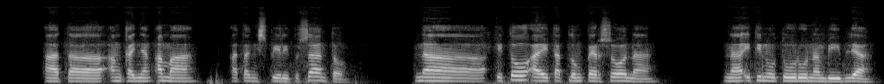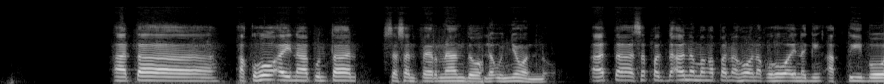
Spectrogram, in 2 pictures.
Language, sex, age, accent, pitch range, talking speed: English, male, 30-49, Filipino, 140-165 Hz, 140 wpm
